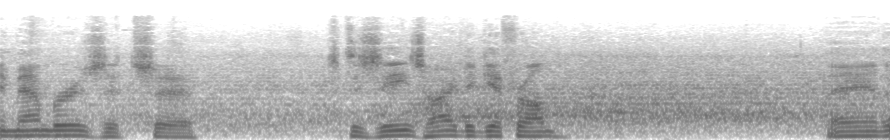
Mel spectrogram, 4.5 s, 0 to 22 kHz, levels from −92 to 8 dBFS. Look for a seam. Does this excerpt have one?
yes; 2 cuts; at 1.7 s, 2.5 s

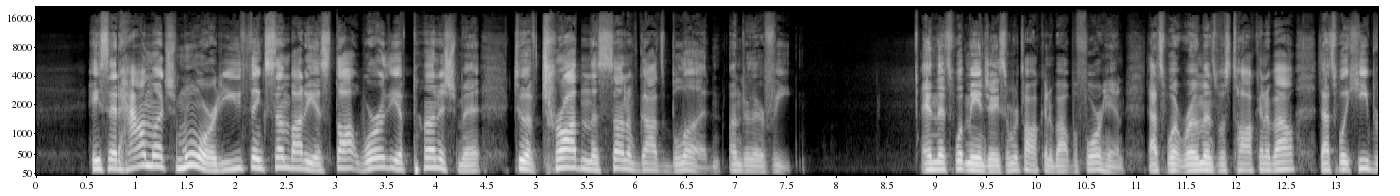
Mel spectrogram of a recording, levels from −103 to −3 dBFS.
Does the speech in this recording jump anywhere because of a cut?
no; 0 cuts

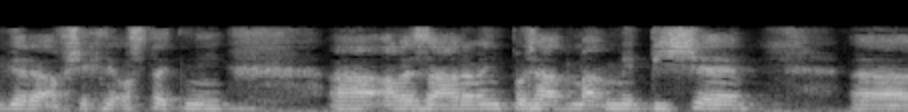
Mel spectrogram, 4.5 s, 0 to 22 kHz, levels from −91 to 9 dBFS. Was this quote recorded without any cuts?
yes; 0 cuts

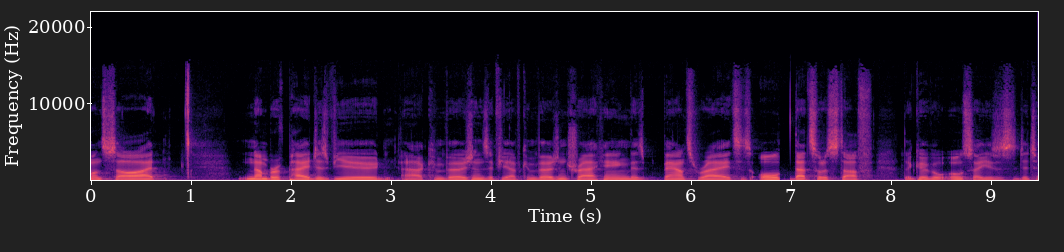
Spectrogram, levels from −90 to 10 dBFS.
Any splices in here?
yes; 1 cut; at 6.9 s

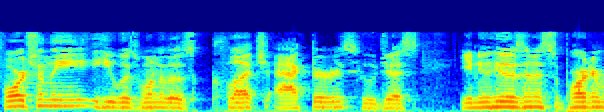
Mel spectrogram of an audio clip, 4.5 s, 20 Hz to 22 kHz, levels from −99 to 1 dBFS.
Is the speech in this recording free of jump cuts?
yes; 0 cuts

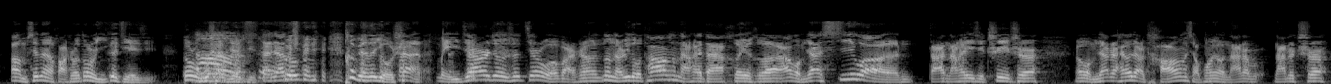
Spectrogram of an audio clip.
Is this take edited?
no; 0 cuts

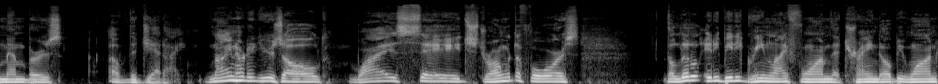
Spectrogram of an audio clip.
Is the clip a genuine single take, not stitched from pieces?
yes; 0 cuts

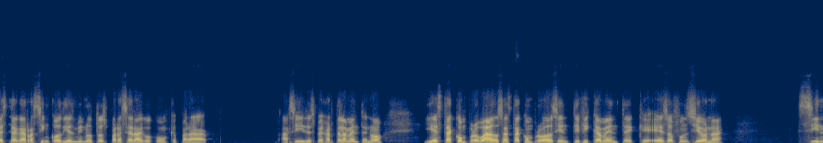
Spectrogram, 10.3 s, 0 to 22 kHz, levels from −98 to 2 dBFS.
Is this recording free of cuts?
yes; 0 cuts

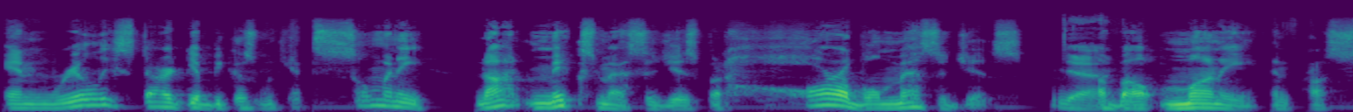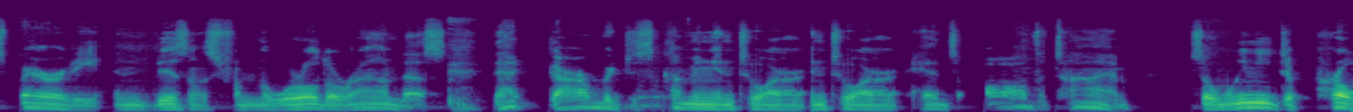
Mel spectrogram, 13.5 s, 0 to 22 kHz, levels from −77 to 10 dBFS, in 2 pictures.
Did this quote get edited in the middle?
yes; 1 cut; at 10.8 s

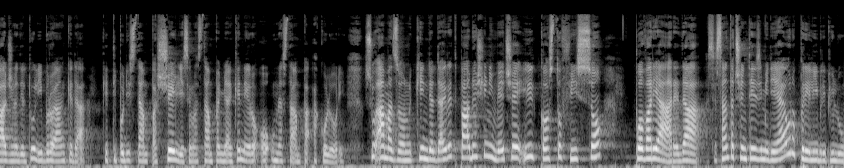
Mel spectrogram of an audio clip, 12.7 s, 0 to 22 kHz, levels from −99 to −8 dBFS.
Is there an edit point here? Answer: no; 0 cuts

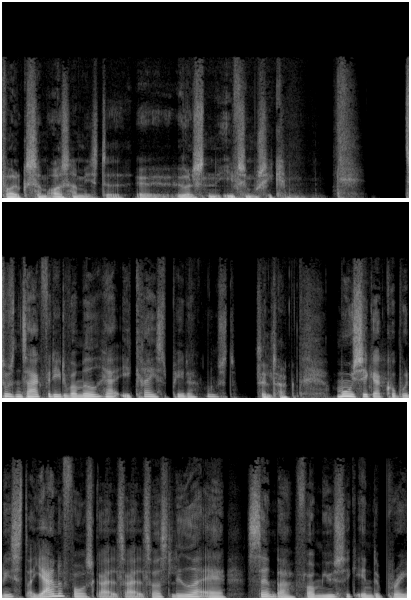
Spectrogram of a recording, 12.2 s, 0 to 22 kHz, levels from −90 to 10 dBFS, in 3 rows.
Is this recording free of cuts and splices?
no; 3 cuts; at 1.3 s, 2.3 s, 9.4 s

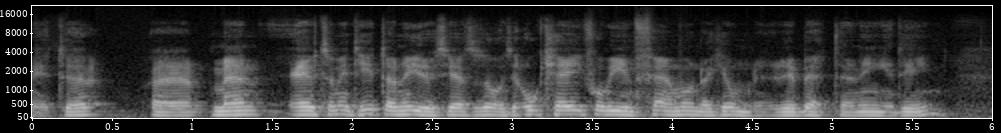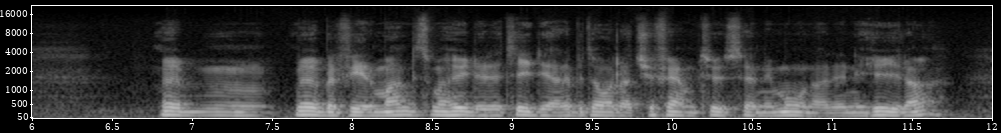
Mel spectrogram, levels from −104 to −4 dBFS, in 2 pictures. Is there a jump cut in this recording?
no; 0 cuts

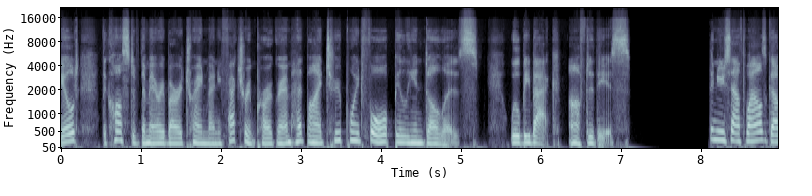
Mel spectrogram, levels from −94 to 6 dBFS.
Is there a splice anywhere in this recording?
yes; 1 cut; at 3.0 s

